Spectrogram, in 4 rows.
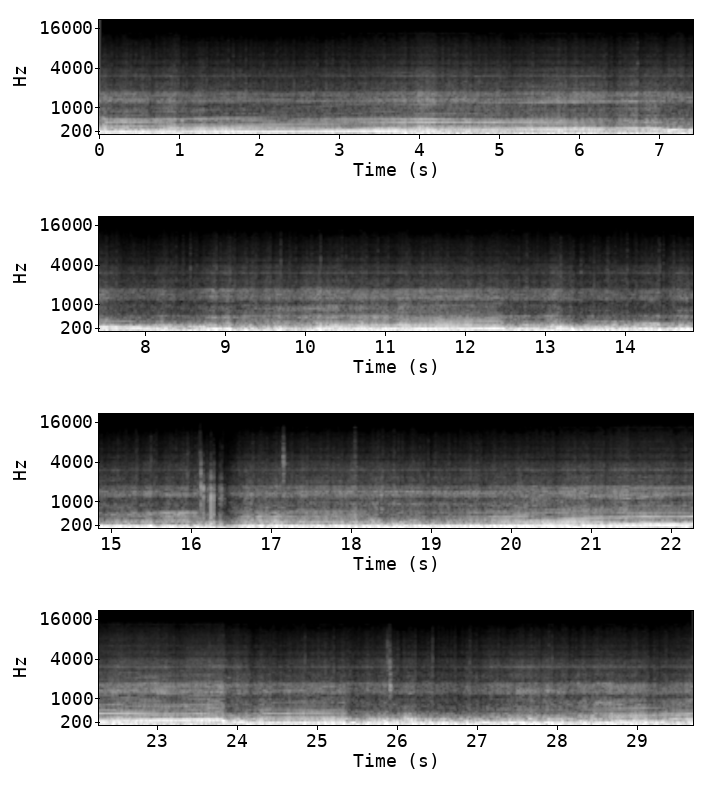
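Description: BMW E30 M3's four-cylinder engine run hard on a race track, heard from inside the cabin: the revs climb and drop repeatedly through gear changes and braking, with a short sharp lift about sixteen seconds in.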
